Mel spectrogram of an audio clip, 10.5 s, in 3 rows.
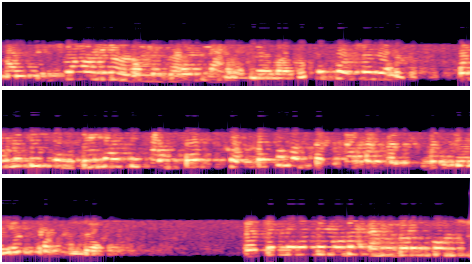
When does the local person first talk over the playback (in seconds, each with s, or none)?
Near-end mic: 0.8 s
